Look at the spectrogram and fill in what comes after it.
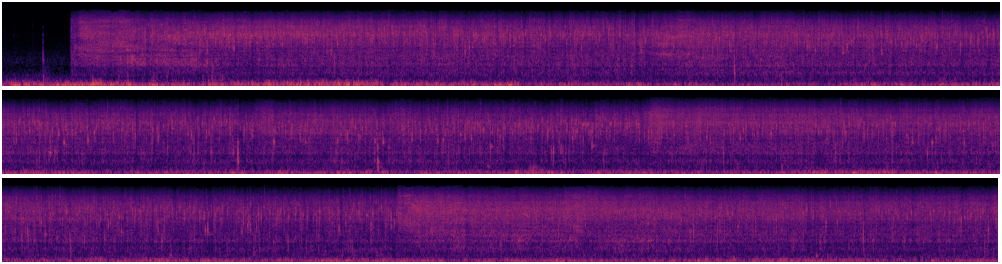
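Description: Food sizzling steadily as it fries in hot oil. The sizzle starts abruptly about a second in and grows louder for a moment late on, over a low rumble.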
